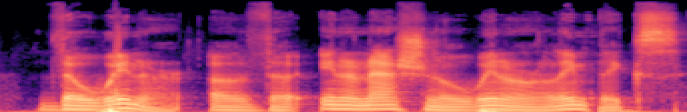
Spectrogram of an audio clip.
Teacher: The glottal T. The T is completely cut out when there is an NT plus a vowel. This is common but also optional.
